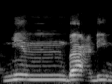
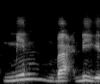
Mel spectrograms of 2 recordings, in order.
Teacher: Nah, beliau mengajarkan kalau jalur Mesir itu, kalau misalnya iklab itu min ba'di, misalnya min ba'di gitu. Bibir kita nggak sepenuhnya nutup kayak mim ba'di, tapi harus ada rongga angin sedikit yang sebesar ujung pulpen.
